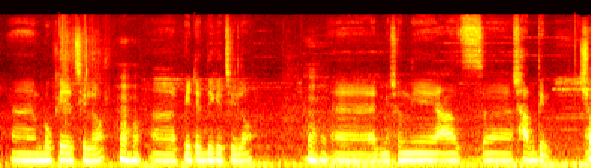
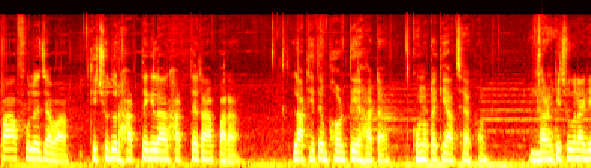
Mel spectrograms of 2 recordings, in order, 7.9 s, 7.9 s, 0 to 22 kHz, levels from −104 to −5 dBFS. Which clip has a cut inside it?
first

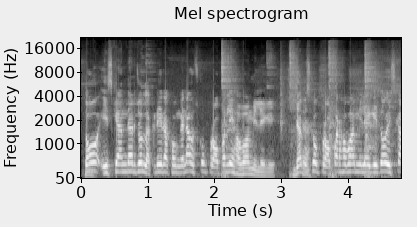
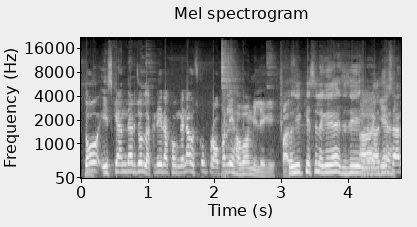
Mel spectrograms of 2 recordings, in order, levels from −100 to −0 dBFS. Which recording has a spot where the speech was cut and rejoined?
second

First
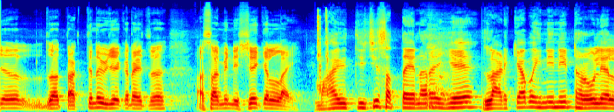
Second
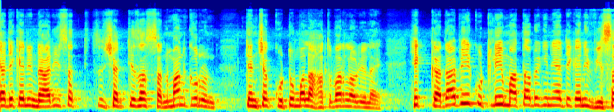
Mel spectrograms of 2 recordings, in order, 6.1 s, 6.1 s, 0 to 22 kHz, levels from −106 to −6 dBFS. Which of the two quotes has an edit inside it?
first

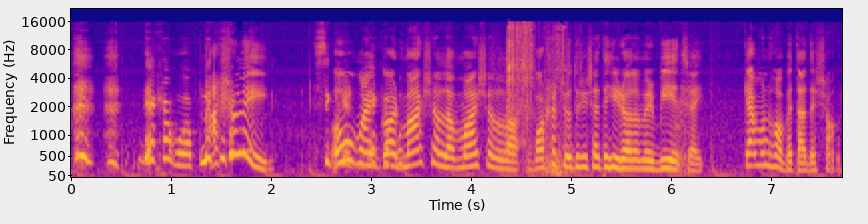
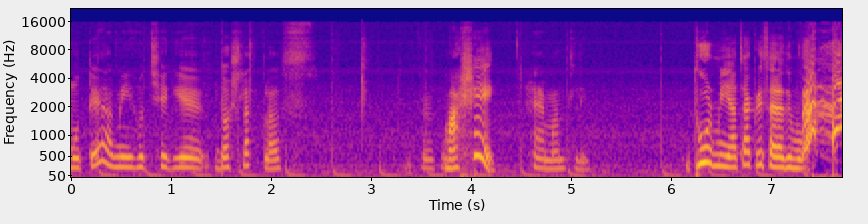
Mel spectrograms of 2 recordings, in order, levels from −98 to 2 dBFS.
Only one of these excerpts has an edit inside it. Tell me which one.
first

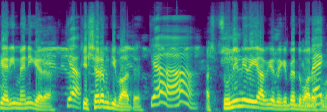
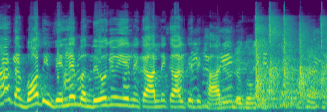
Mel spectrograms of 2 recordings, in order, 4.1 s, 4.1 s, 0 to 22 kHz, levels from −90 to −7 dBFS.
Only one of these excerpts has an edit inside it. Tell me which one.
first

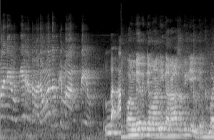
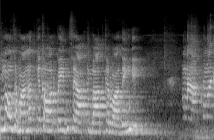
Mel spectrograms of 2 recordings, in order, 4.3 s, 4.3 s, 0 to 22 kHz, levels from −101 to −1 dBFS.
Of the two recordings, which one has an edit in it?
first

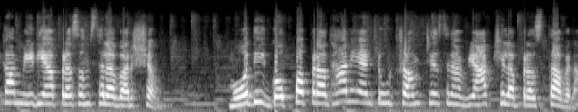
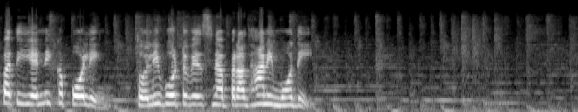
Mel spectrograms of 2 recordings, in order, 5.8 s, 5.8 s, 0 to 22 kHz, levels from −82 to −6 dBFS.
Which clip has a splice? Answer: second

